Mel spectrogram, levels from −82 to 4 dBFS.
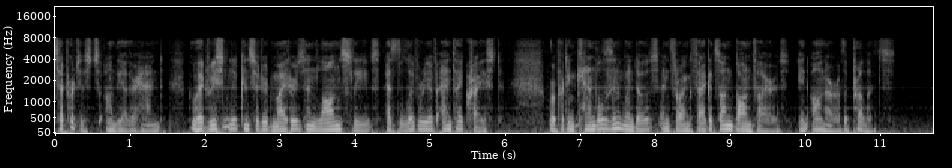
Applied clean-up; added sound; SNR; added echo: neural separator model SepFormer DNS4.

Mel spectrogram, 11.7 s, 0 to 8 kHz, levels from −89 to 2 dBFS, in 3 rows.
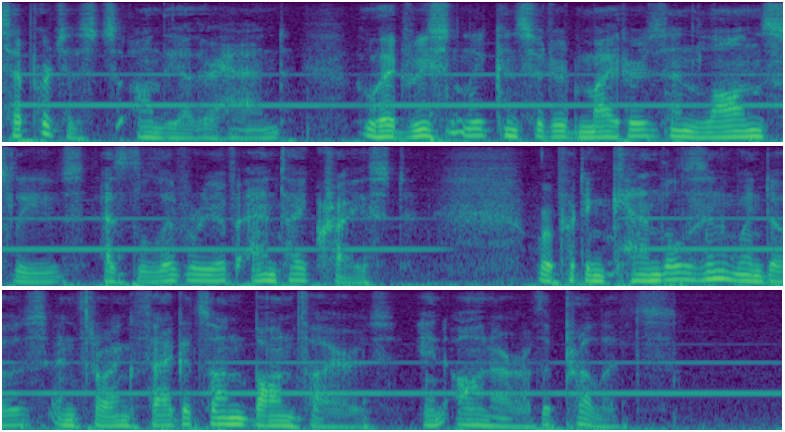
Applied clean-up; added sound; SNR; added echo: none; Wind instrument, woodwind instrument; 13 dB; none.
